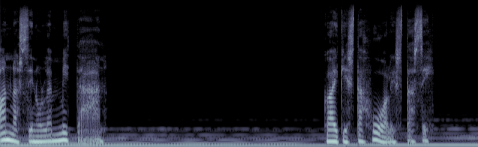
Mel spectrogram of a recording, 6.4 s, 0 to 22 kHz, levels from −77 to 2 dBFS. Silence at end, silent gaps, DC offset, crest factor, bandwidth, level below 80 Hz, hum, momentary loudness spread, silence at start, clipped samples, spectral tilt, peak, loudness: 0 s; none; under 0.1%; 18 dB; 18.5 kHz; -32 dBFS; none; 17 LU; 0 s; under 0.1%; -5.5 dB/octave; -8 dBFS; -24 LUFS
